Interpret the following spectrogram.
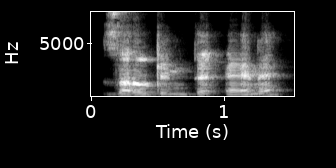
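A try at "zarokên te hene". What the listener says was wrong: Et c'est pas le H muet. Il faut faire gaffe. Hana. Zarokente hana.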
